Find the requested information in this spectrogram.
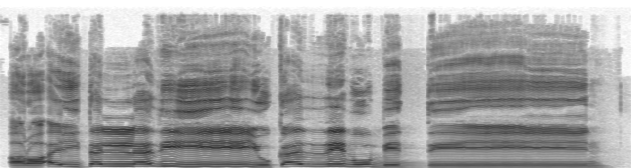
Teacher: جہاں یا لین تھا وہاں نرمی کے ساتھ ادائیگی کی، اور جہاں یا مدہ تھا وہاں انہوں نے کھینچ کر پڑھنے کی کوشش کی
